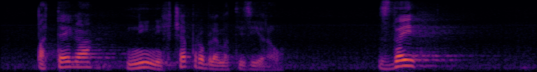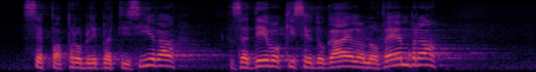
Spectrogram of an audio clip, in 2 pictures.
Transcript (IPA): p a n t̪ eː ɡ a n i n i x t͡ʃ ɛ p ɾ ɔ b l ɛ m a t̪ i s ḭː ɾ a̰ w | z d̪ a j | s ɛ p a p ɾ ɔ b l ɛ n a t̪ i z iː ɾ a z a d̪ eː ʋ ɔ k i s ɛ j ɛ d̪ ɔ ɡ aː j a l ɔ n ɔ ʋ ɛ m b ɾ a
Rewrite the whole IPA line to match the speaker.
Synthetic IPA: p a t̪ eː ɡ a n i n i x t͡ʃ ɛ p ɾ ɔ b l ɛ m a t̪ i z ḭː ɾ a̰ w | z d̪ a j | s ɛ p a p ɾ ɔ b l ɛ m a t̪ i z iː ɾ a z a d̪ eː ʋ ɔ k i s ɛ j ɛ d̪ ɔ ɡ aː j a l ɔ n ɔ ʋ ɛ m b ɾ a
